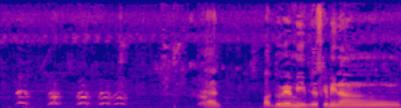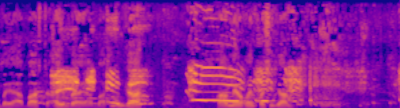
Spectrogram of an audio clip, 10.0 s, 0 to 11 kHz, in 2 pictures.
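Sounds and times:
animal calling: 0:05.4 - 0:10.0.

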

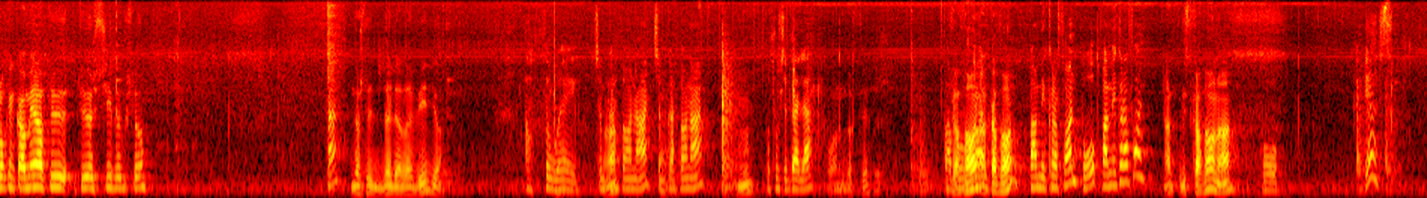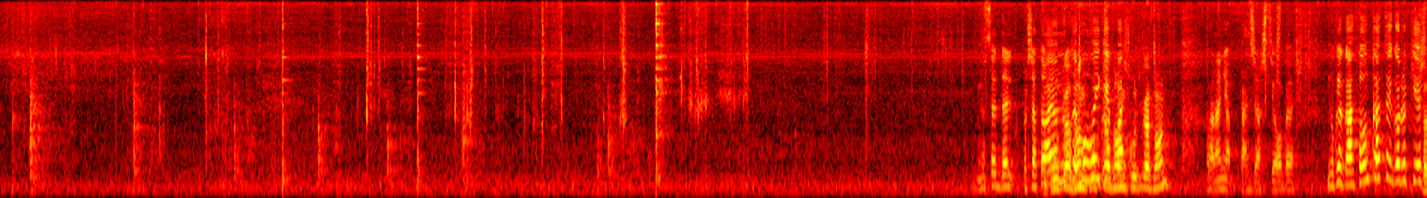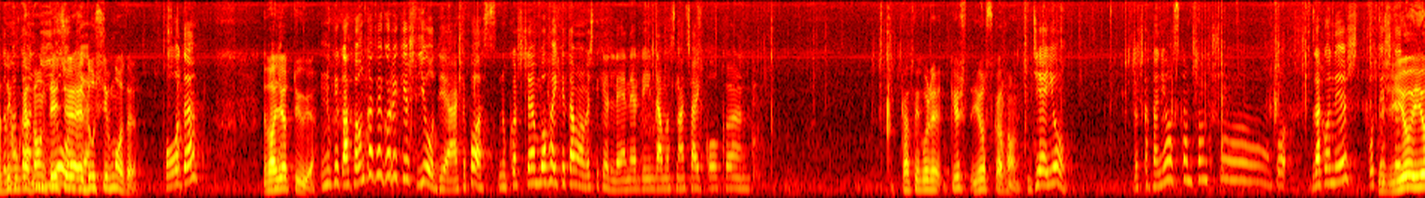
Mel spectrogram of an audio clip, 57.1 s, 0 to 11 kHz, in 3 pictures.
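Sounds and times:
faint steady hiss: 0:00.0 - 0:57.0
food sizzling in a pan: 0:00.0 - 0:57.0
person speaking: 0:38.0 - 0:39.4, 0:56.3 - 0:57.0.

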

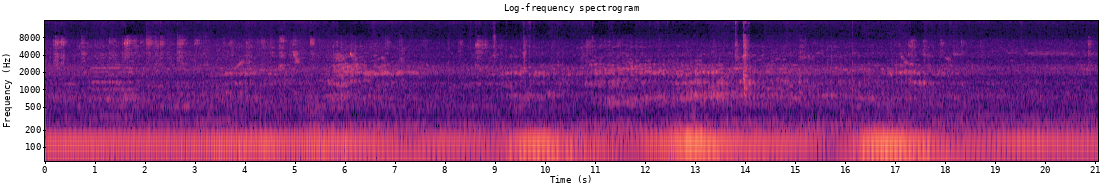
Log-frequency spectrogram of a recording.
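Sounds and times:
low machine hum: 0:00.0 - 0:21.0.

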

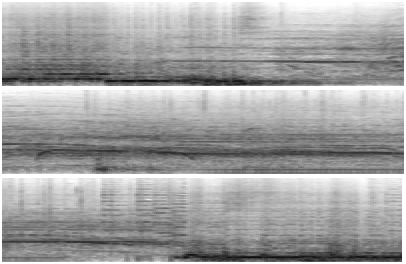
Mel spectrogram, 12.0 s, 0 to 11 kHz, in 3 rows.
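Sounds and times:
crowd cheering and whooping: 0:01.0 - 0:11.6.

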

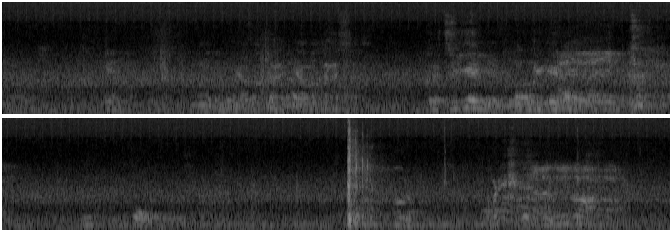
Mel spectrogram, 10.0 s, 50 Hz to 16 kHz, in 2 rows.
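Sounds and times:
baseball hitting leather mitt: 0:07.6 - 0:07.8.

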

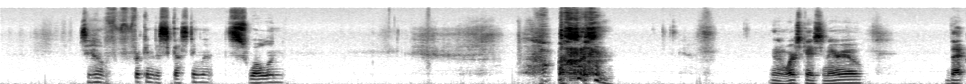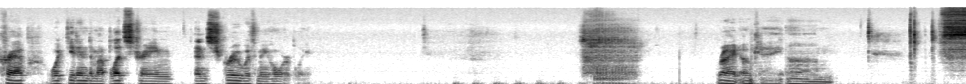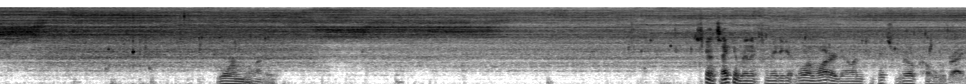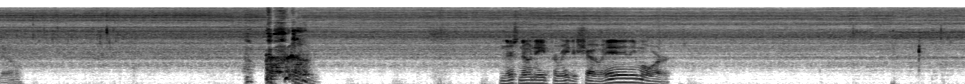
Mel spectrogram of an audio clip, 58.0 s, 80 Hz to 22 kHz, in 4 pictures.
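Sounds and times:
faint low thumps: 0:21.2 - 0:23.2
tap water running into sink: 0:28.6 - 0:47.2, 0:48.2 - 0:57.9
person grunting: 0:47.1 - 0:47.4.

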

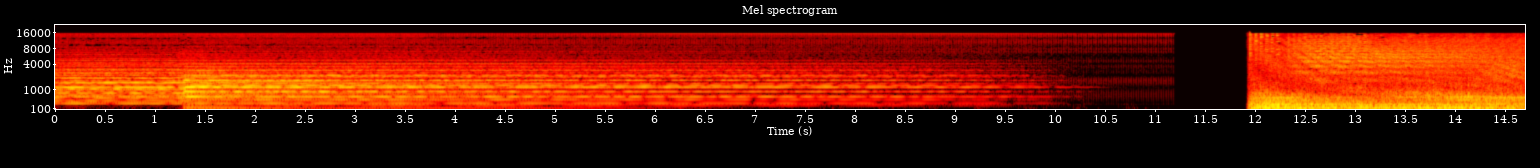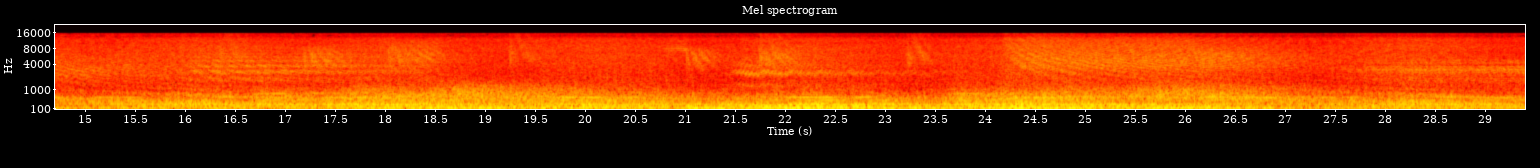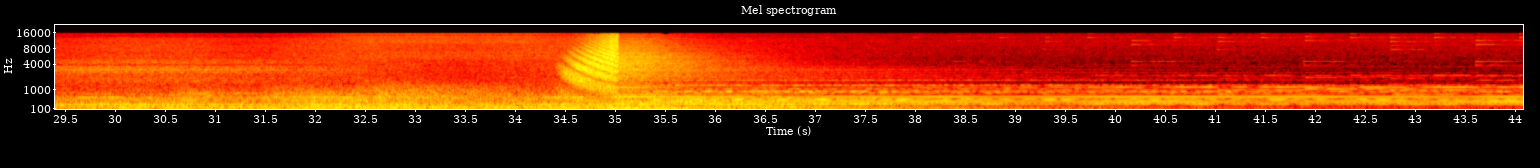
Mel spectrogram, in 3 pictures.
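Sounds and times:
deep synth rumble: 0:12.0 - 0:40.2
faint sweeping tones: 0:12.2 - 0:42.1.

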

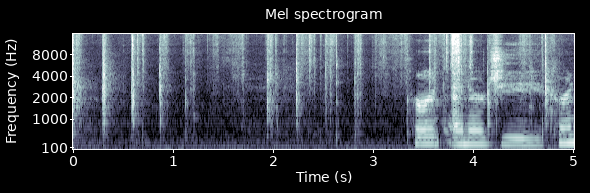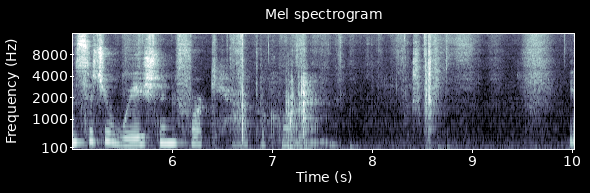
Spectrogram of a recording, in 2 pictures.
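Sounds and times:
cards being shuffled by hand: 0:00.0 - 0:05.2, 0:06.6 - 0:09.1.

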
